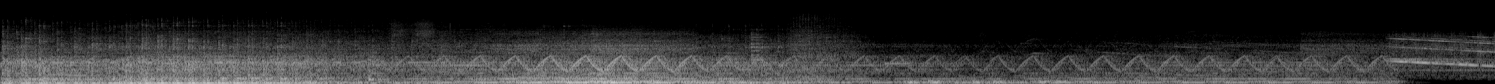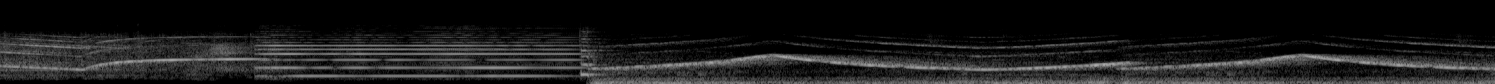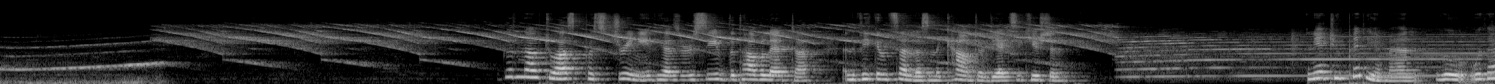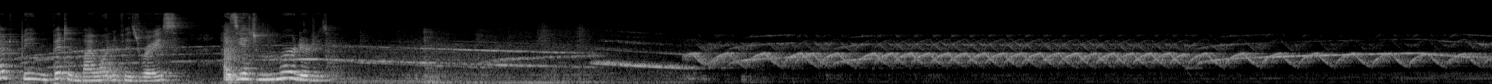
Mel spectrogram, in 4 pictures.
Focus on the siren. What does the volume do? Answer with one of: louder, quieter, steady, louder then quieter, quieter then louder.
steady.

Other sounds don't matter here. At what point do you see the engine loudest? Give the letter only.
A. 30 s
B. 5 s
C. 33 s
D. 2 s
D.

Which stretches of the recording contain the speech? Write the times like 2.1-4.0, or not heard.
35.0-40.5, 43.0-48.1.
